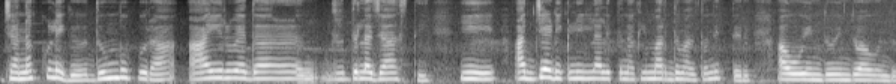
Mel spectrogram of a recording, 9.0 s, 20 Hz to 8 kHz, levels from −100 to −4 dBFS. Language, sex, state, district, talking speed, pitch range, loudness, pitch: Tulu, female, Karnataka, Dakshina Kannada, 115 wpm, 195-235 Hz, -17 LUFS, 220 Hz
